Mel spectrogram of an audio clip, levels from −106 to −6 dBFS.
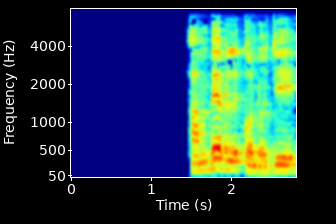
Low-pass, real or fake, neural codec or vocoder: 7.2 kHz; real; none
